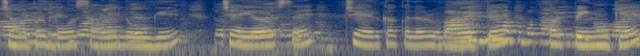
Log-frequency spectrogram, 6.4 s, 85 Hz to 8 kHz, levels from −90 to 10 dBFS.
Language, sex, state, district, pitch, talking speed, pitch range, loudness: Hindi, female, Rajasthan, Jaipur, 220 Hz, 150 wpm, 200-240 Hz, -19 LUFS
